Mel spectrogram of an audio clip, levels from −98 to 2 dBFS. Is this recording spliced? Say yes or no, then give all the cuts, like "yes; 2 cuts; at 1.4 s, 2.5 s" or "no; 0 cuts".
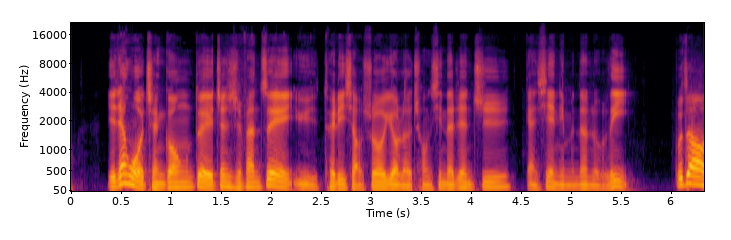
yes; 1 cut; at 4.4 s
